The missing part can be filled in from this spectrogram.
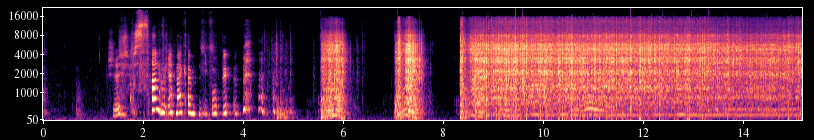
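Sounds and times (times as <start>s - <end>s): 
speech: 1.4s - 4.2s
blender motor crushing ice and fresh fruit with liquid: 5.6s - 6.3s, 7.0s - 7.7s, 8.4s - 15.1s.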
